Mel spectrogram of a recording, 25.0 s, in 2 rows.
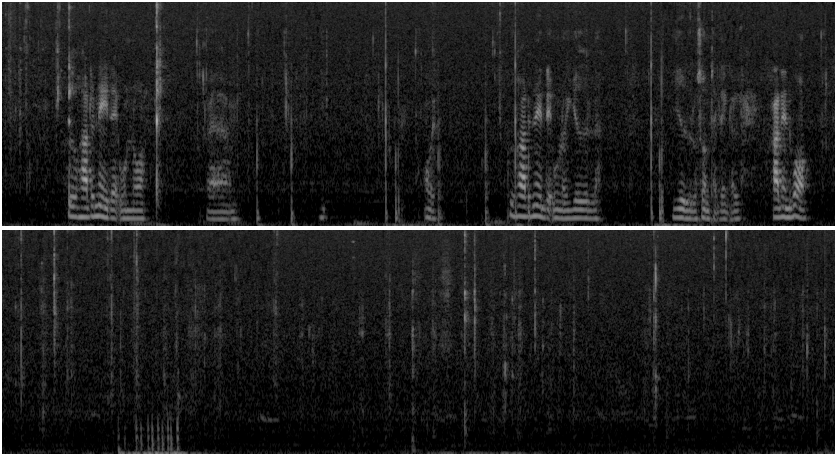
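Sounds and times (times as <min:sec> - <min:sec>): chewing with wet mouth clicks: 0:02.3 - 0:06.3, 0:12.2 - 0:21.4, 0:22.1 - 0:25.0.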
